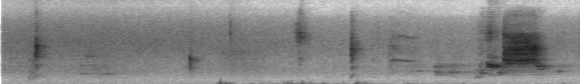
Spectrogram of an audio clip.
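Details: Red-winged blackbird kept as a pet singing: scattered clicks and a few short mid-pitched notes, then a loud, harsh, buzzy trill near the end lasting under a second.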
